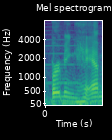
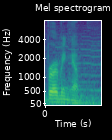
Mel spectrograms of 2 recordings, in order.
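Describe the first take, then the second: First: It is pronounced the American way. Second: It is pronounced the British way. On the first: The city in the United States is meant. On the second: The city in England is meant.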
